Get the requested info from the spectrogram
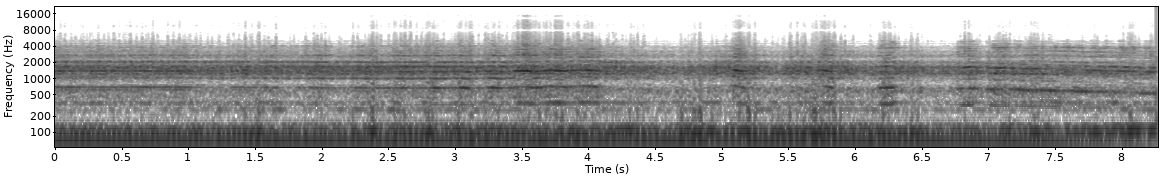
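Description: Competition car's engine running at low revs while the car rolls slowly, a steady low drone heard from inside the stripped, roll-caged cabin.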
